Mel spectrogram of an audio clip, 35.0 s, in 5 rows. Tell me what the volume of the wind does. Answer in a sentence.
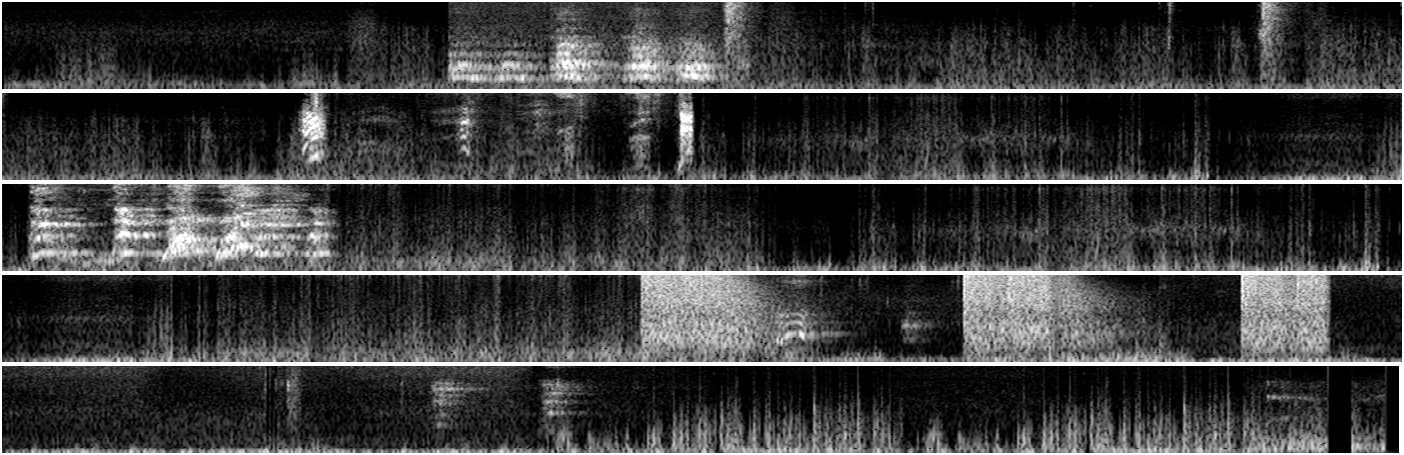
The volume of the wind goes up.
